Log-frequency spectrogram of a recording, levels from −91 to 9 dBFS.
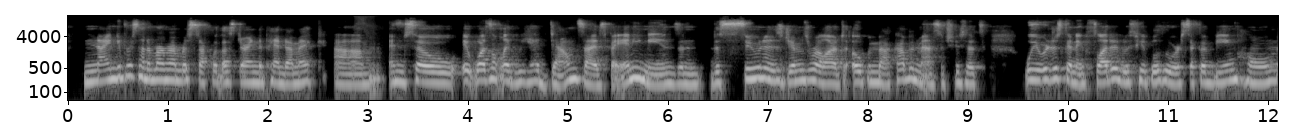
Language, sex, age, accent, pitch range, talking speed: English, female, 20-39, American, 190-225 Hz, 235 wpm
